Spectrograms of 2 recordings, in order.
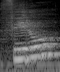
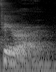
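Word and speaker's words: whero: this color is ferro so just be careful to pronounce fero not pharaoh this color is green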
